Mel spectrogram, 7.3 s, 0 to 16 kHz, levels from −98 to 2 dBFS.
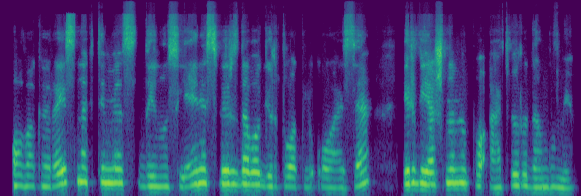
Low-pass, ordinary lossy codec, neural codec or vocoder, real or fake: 14.4 kHz; Opus, 16 kbps; vocoder, 48 kHz, 128 mel bands, Vocos; fake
